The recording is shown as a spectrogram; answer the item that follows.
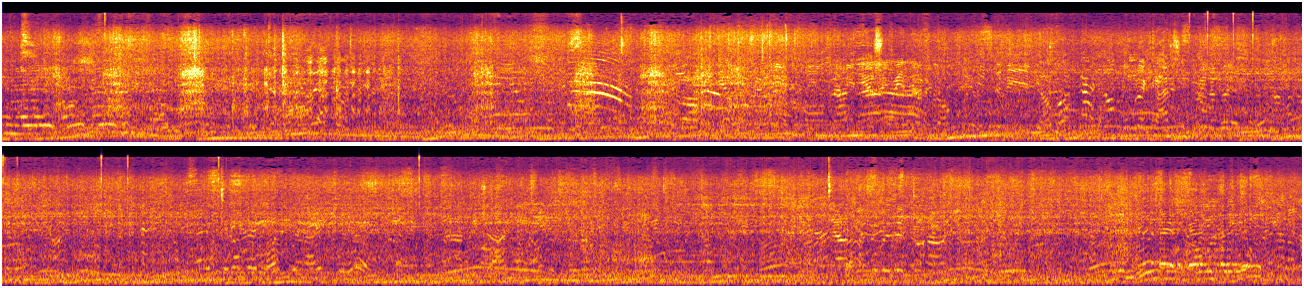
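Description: Several stock-car engines revving hard together, their pitch rising and falling again and again as the cars accelerate and lift off.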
